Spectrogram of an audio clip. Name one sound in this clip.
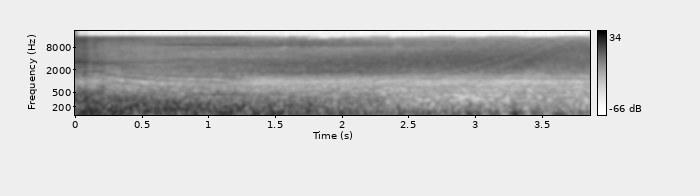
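Sparkling magic chimes ring out and slowly fade.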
